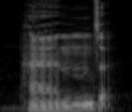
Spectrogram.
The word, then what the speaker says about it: 盘子: And the second one, 盘子. pan is second tone, so the neutral syllable here 子 is also lower. 盘子.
